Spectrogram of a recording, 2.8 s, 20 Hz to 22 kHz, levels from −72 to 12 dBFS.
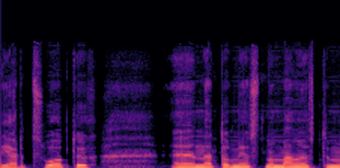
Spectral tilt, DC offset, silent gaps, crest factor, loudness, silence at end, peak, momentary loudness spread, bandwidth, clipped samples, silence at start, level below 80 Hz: -5.5 dB/octave; under 0.1%; none; 12 dB; -14 LUFS; 0 s; -2 dBFS; 18 LU; 16 kHz; under 0.1%; 0 s; -54 dBFS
